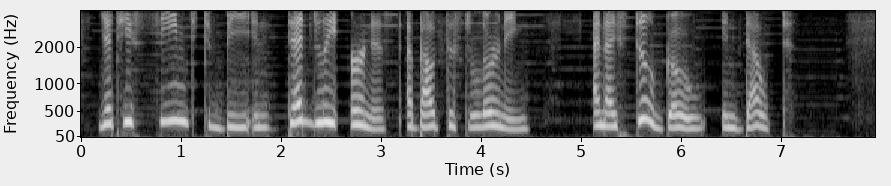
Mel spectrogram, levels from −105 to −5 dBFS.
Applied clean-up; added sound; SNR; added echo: neural separator model SepFormer WHAM!.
